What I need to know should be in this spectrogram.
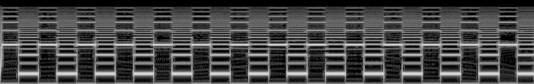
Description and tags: archi scifi alarm targeted 03
Science fiction alarm for being targeted by a weapon. Synthesized with KarmaFX.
